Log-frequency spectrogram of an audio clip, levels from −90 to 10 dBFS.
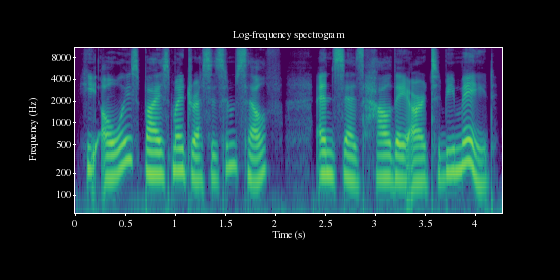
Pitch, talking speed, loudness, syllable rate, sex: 195 Hz, 195 wpm, -17 LUFS, 4.7 syllables/s, female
